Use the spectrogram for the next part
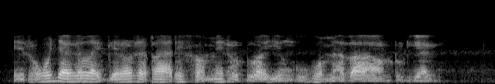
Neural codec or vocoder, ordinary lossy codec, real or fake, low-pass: vocoder, 22.05 kHz, 80 mel bands, HiFi-GAN; AAC, 16 kbps; fake; 7.2 kHz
